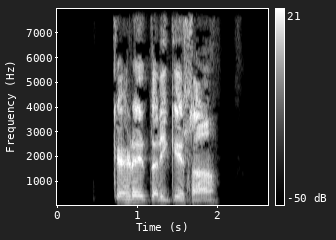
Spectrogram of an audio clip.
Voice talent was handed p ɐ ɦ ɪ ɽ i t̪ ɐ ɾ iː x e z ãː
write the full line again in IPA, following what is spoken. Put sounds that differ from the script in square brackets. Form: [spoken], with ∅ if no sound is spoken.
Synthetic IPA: [k] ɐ ɦ ɪ ɽ [e] t̪ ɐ ɾ iː [k] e [s] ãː

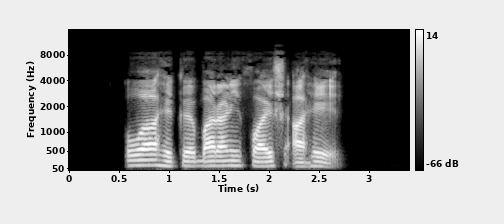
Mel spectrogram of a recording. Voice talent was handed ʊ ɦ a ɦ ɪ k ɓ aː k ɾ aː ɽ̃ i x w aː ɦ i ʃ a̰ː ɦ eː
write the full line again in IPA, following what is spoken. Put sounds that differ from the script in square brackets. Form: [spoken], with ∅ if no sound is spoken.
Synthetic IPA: ʊ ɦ a ɦ ɪ k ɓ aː [∅] ɾ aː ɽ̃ i x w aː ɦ [ɪ] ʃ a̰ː ɦ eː

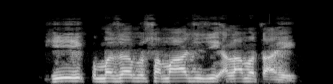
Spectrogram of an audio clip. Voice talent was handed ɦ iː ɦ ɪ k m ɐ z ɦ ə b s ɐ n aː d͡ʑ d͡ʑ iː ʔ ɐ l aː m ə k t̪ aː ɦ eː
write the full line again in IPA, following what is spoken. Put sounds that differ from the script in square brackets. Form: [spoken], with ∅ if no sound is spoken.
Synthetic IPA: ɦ iː ɦ ɪ k m ɐ z ɦ ə b s ɐ [m] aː d͡ʑ d͡ʑ iː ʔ ɐ l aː m ə [∅] t̪ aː ɦ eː

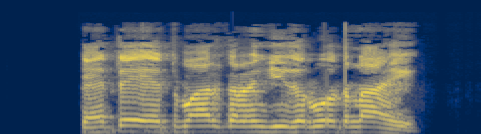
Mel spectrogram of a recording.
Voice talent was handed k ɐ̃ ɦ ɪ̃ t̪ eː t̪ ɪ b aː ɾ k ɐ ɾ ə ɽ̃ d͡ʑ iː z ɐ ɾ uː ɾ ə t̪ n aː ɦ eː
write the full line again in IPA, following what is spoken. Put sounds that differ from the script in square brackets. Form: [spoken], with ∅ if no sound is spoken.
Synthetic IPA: k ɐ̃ ɦ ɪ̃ t̪ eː t̪ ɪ b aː ɾ k ɐ ɾ ə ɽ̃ d͡ʑ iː z ɐ ɾ uː ɾ ə t̪ n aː ɦ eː

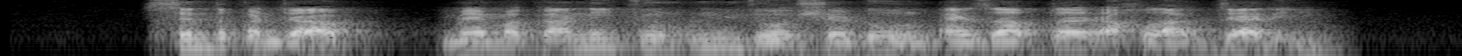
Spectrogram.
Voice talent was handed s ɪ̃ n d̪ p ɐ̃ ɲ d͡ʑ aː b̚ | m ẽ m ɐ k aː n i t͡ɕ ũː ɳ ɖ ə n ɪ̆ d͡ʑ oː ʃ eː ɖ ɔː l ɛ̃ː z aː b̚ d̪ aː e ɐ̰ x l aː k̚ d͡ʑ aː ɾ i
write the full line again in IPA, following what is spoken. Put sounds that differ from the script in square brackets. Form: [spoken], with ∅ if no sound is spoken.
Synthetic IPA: s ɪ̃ n d̪ p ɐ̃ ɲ d͡ʑ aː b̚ | m ẽ m ɐ k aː n i t͡ɕ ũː ɳ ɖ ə n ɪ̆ d͡ʑ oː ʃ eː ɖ [uː] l ɛ̃ː z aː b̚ [t̪] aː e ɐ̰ x l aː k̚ d͡ʑ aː ɾ i

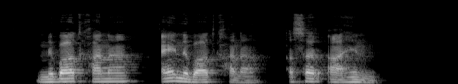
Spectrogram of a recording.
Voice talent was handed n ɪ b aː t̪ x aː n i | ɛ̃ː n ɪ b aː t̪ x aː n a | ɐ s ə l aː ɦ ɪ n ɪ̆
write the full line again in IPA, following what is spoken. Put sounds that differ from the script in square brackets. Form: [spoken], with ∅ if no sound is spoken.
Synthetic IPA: n ɪ b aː t̪ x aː n [a] | ɛ̃ː n ɪ b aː t̪ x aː n a | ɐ s ə [ɾ] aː ɦ ɪ n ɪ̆

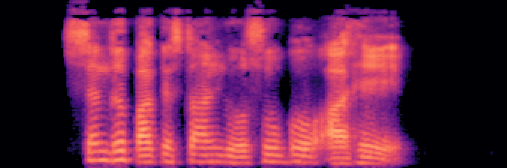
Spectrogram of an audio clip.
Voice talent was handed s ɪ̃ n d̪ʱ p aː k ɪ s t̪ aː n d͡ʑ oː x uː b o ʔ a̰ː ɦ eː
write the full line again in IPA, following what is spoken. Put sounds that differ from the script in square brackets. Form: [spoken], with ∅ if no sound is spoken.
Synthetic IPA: s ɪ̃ n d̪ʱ p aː k ɪ s t̪ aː n d͡ʑ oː [s] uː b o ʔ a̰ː ɦ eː

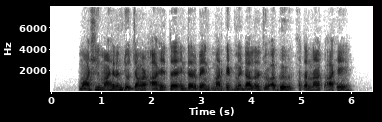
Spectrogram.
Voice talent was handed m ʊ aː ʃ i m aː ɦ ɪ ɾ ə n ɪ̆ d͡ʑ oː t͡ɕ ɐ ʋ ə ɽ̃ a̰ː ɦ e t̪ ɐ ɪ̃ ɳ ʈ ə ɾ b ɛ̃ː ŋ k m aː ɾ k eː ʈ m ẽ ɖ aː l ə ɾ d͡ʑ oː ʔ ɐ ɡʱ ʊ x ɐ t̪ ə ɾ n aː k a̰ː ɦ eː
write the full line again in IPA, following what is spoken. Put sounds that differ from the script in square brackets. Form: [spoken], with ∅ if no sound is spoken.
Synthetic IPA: m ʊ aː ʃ i m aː ɦ ɪ ɾ ə n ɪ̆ d͡ʑ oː t͡ɕ ɐ ʋ ə ɽ̃ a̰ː ɦ e t̪ ɐ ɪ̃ ɳ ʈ ə ɾ b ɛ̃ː ŋ k m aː ɾ k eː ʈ m ẽ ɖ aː l ə ɾ d͡ʑ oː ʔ ɐ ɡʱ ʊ x ɐ t̪ ə ɾ n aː k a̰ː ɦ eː

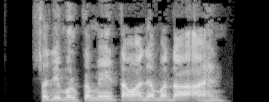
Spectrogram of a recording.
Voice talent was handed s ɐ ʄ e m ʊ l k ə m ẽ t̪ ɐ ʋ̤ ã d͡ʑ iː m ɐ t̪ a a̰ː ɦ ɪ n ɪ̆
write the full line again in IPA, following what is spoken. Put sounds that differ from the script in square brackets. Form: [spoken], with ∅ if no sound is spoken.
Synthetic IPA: s ɐ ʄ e m ʊ l k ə m ẽ t̪ ɐ ʋ̤ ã d͡ʑ [aː] m ɐ [d̪] a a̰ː ɦ ɪ n ɪ̆

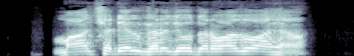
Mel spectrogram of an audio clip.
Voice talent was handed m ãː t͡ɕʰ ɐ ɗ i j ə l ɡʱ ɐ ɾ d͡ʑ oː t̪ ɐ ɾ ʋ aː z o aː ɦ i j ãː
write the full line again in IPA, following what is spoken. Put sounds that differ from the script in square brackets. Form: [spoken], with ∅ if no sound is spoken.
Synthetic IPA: m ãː t͡ɕʰ ɐ ɗ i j ə l ɡʱ ɐ ɾ d͡ʑ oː [d̪] ɐ ɾ ʋ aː z o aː ɦ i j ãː

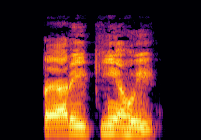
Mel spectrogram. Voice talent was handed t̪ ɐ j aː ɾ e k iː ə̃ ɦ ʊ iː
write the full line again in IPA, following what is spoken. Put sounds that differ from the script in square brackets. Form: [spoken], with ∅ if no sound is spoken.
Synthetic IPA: t̪ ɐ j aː ɾ [i] k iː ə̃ ɦ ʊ iː

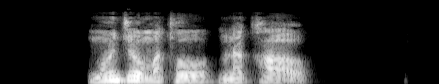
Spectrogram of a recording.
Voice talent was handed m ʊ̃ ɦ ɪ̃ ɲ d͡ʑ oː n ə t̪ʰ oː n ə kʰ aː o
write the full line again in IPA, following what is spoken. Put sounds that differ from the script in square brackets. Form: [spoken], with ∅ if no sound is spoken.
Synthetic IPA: m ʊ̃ ɦ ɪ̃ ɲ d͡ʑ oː [m] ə t̪ʰ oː n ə kʰ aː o

